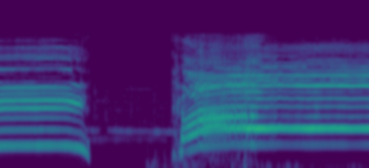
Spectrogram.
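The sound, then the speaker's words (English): A man lets out two long, loud, strained screams separated by a short pause, the second one rising sharply and held harsh and raw until the end. “That's what you want to do before you address a bunch of people is scream and blow your voice out.”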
